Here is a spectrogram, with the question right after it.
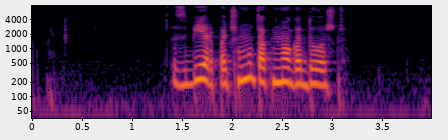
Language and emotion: Russian, neutral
